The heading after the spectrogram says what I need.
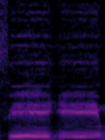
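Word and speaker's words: فيه: Di ayat itu pada umumnya pada kata fihi itu dipendekkan cukup 1 harokat, namun khusus dalam surat Al-Furqan ayat 69 itu haknya dipanjangkan menjadi 2 harokat. Ya. Dan ini pengecualian dari pembacaan mad silah. Ya. Jadi dibacanya menjadi wa yakhlud fihi muhana. Inilah penjelasan tentang hukum mad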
